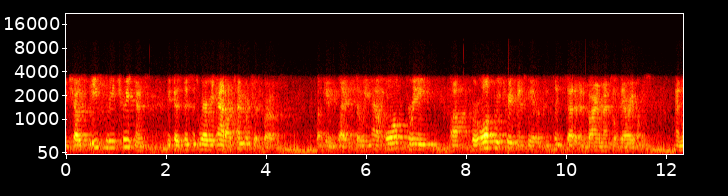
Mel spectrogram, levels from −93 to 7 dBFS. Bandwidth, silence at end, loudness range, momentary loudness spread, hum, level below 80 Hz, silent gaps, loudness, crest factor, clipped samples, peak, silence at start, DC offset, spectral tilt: 3.9 kHz; 0 s; 5 LU; 16 LU; none; -56 dBFS; none; -25 LUFS; 22 dB; under 0.1%; -2 dBFS; 0 s; under 0.1%; -7.5 dB/octave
